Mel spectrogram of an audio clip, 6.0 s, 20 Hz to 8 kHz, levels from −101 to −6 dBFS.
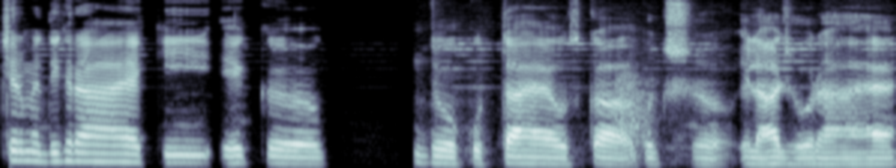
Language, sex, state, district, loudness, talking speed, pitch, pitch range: Hindi, male, Uttar Pradesh, Gorakhpur, -20 LUFS, 170 wpm, 125 Hz, 110-140 Hz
